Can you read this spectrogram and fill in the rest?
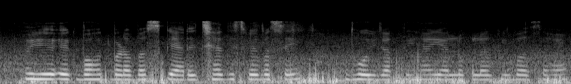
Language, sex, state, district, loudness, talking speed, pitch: Hindi, female, Punjab, Pathankot, -16 LUFS, 170 wpm, 215 Hz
